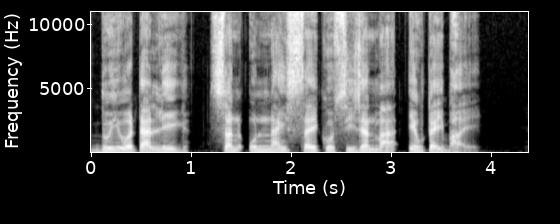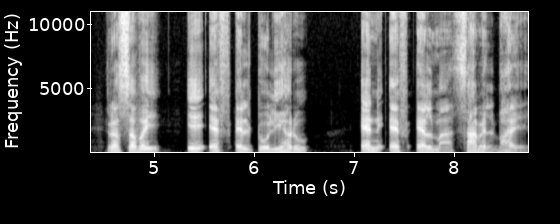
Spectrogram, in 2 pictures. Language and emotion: Nepali, neutral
